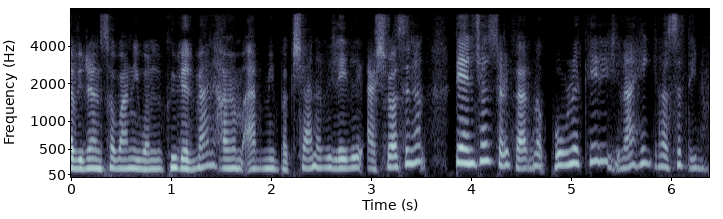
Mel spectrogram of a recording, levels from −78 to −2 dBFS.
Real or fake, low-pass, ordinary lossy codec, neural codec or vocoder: fake; 7.2 kHz; AAC, 32 kbps; codec, 16 kHz in and 24 kHz out, 0.4 kbps, LongCat-Audio-Codec, four codebook decoder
